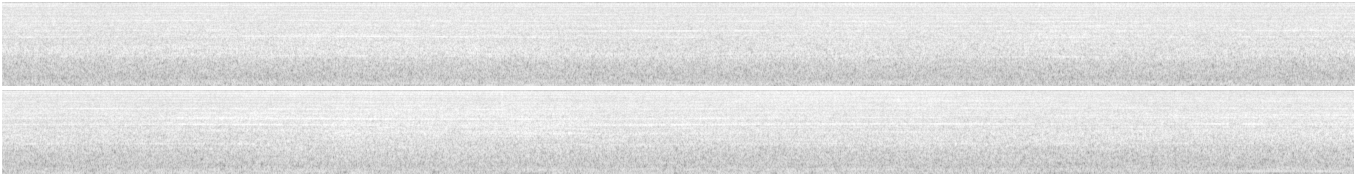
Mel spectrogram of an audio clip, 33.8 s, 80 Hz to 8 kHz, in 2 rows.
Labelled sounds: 19.0	19.5	vessel noise, 2.3 to 3.5 kHz

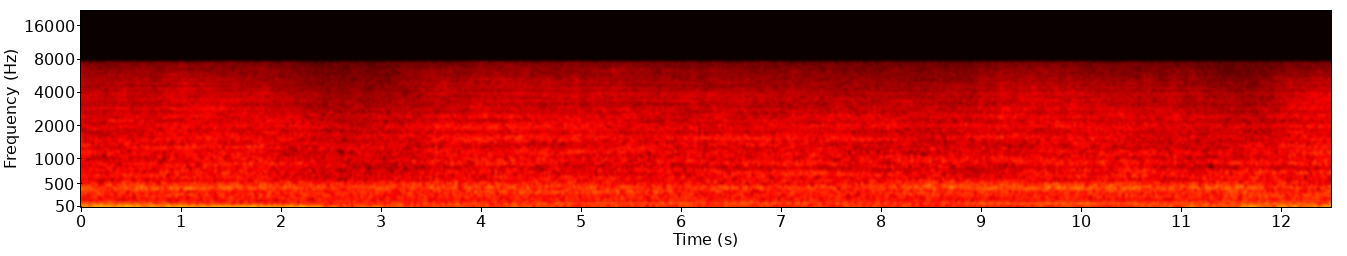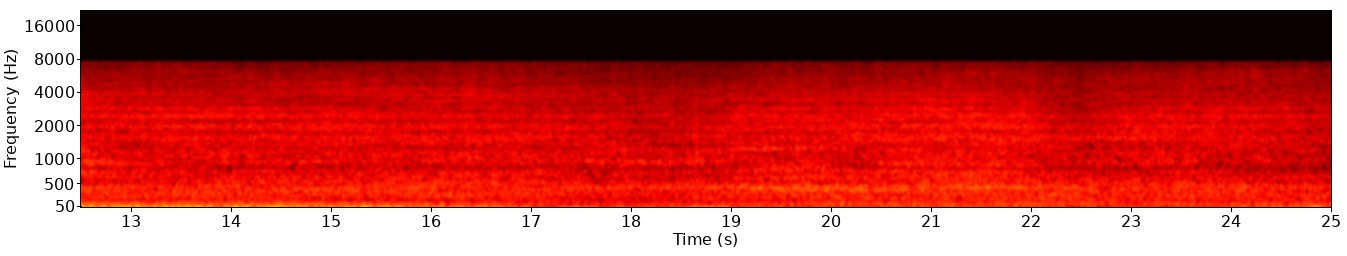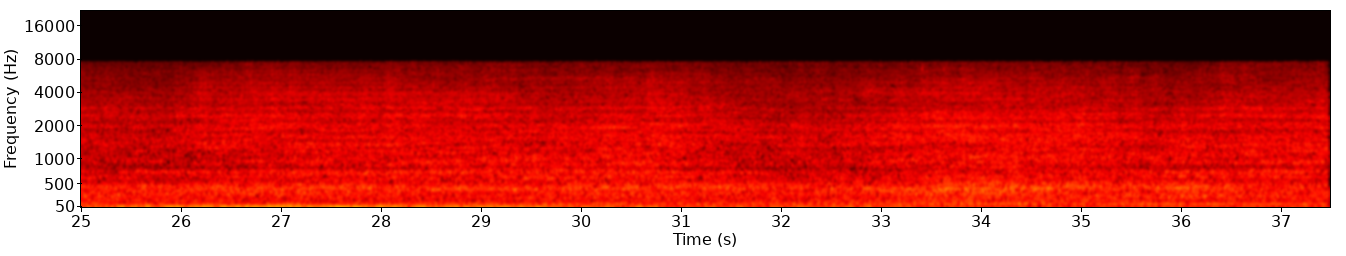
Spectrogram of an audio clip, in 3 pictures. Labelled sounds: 30.2	30.5	vessel noise, 1.9 to 2.0 kHz

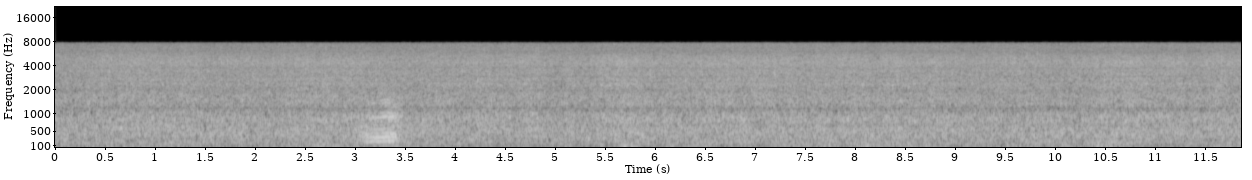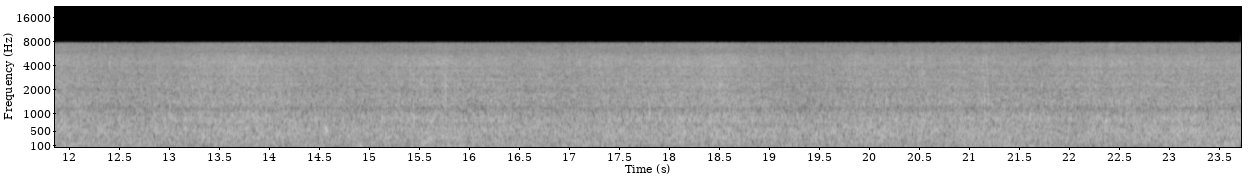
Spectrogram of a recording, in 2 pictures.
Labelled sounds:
3.1	3.5	croaking sound likely from a nearby submerged object, 0.81 to 1.1 kHz

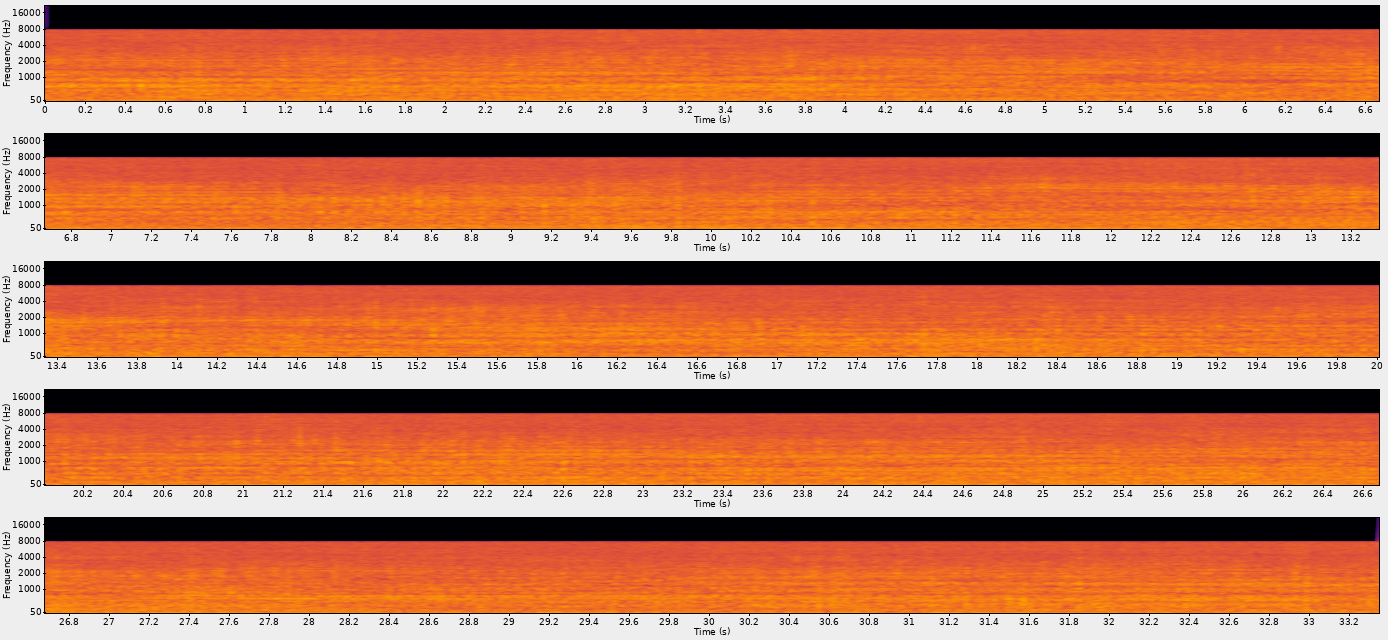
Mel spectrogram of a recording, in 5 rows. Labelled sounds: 6.1	6.4	vessel noise, 1.5 to 1.7 kHz
13.6	13.9	vessel noise, 1.5 to 1.8 kHz
16.1	16.4	vessel noise, 1.1 to 1.4 kHz
18.6	18.9	vessel noise, 4.0 to 4.2 kHz

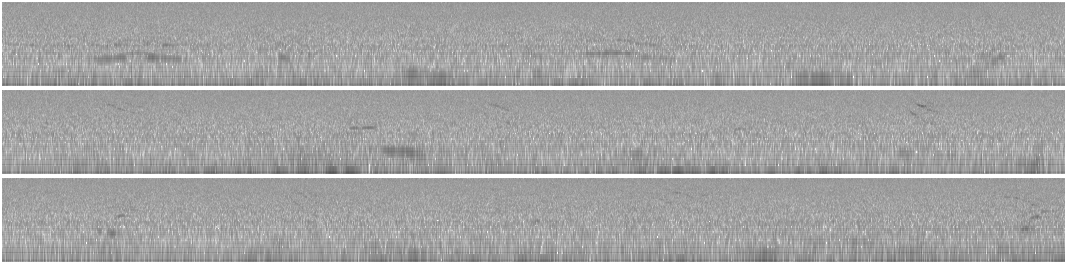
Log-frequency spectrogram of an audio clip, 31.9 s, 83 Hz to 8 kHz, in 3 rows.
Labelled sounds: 14.1	14.4	humpback whale, 0.96 to 1.1 kHz

